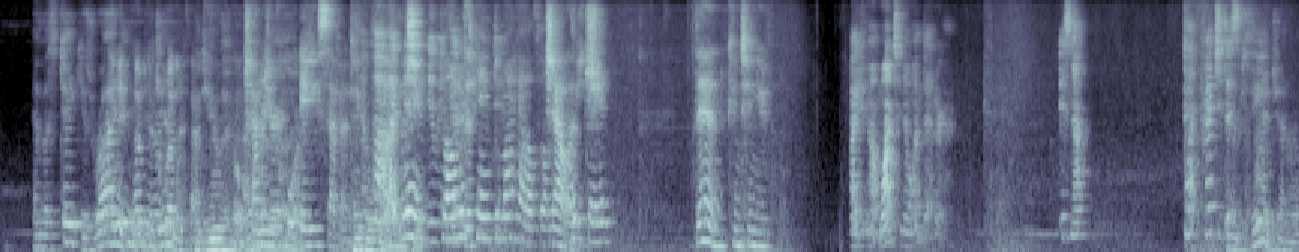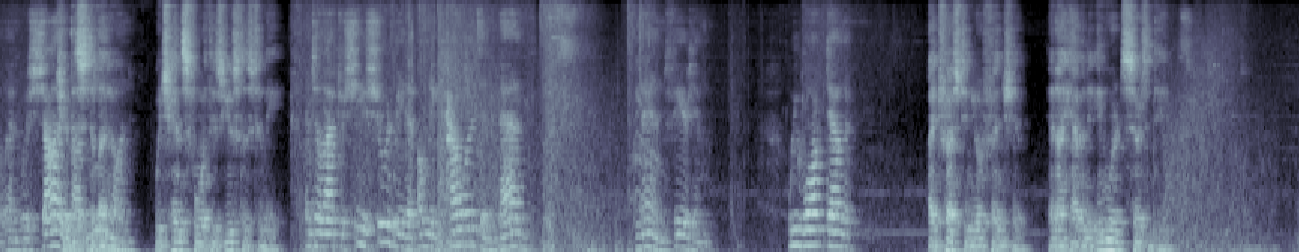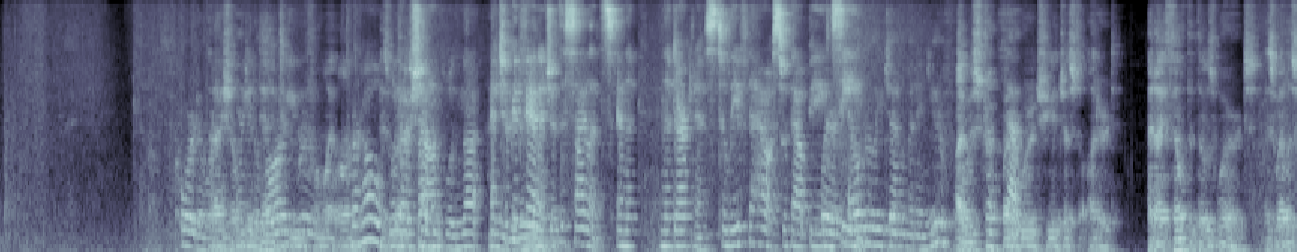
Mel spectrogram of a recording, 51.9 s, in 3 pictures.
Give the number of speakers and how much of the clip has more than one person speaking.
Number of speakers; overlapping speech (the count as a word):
seven, about 31%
